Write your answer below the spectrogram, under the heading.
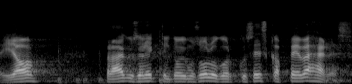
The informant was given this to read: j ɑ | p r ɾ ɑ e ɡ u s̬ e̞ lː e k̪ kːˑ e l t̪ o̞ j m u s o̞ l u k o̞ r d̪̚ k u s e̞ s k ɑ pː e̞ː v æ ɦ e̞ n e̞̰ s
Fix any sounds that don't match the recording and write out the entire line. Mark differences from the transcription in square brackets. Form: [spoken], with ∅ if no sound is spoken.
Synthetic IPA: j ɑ | p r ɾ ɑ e ɡ u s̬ e̞ [l] e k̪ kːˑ e l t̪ o̞ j m u s o̞ l u k o̞ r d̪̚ k u s e̞ s k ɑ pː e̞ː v æ ɦ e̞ n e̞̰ s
